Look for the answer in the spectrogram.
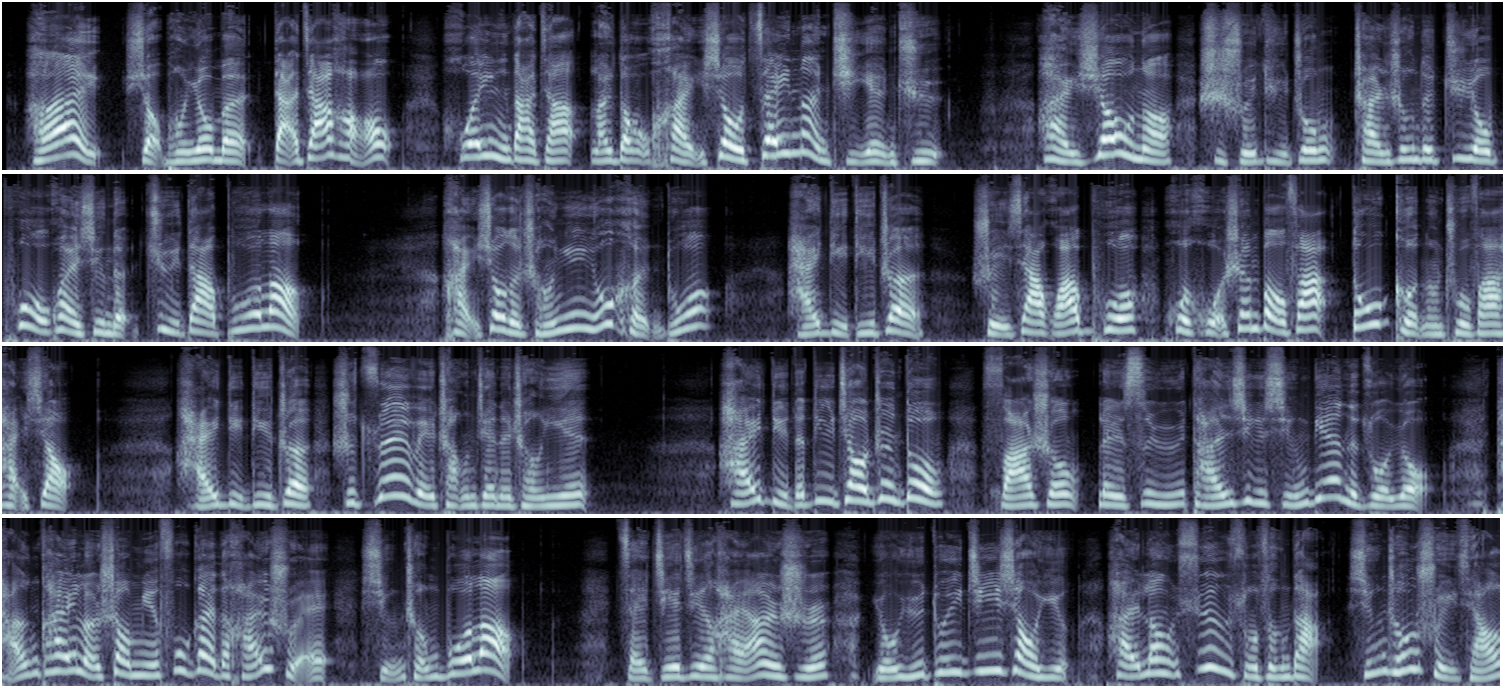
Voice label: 憨厚 男中童; 地震体验

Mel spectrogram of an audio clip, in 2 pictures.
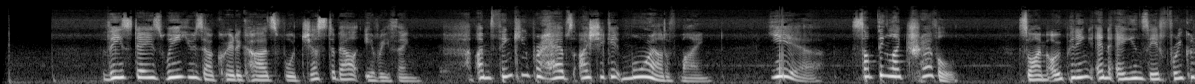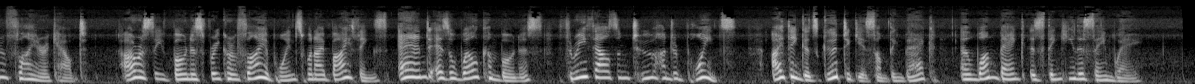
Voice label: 英文 广告 配音

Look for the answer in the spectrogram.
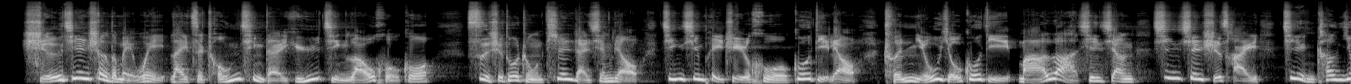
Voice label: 老火锅广告配音; 重庆渝景

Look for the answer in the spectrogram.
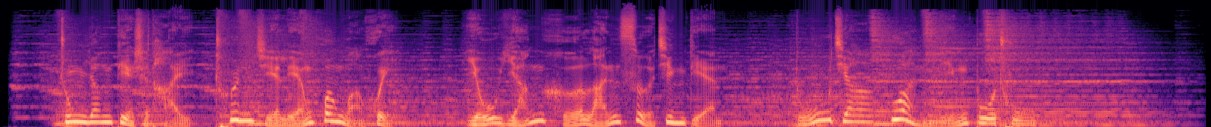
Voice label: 央视广告语; 洋河蓝色经典

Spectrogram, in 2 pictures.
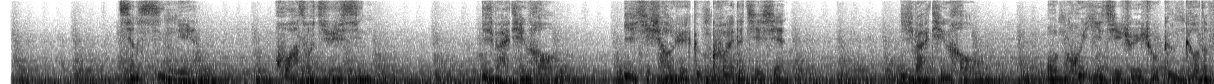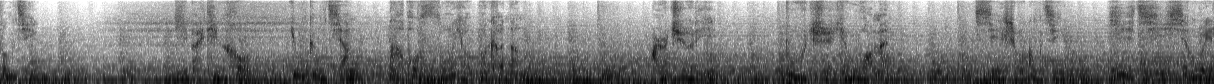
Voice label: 广告 激情有力度; 奥运会

